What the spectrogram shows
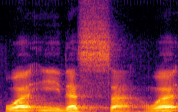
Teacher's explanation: Mad wajib mutasil dipanjangkan 6 ketukan.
